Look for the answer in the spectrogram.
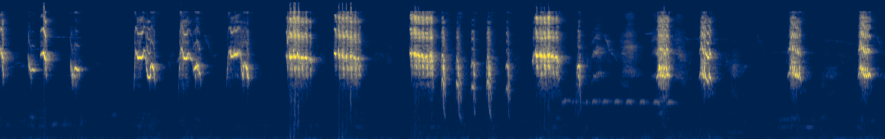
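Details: Long-tailed shrike in spirited song rich in fill phrases, used to set other shrikes singing: varied scratchy chirps and clicks, loud harsh bursts, and a thin steady high note partway through.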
